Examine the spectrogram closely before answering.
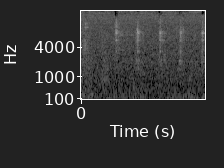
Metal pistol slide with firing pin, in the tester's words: the rattle means that it's clean and it's clear and it's free from obstructions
